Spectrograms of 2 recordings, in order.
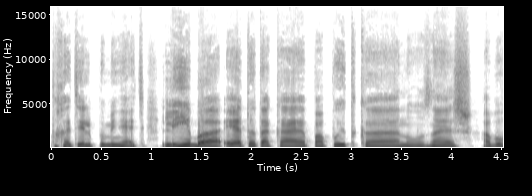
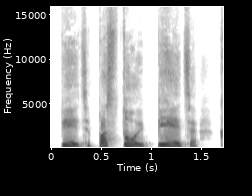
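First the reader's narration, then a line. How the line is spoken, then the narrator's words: Sudden shout. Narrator (Russian): крикнула вдруг сестра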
